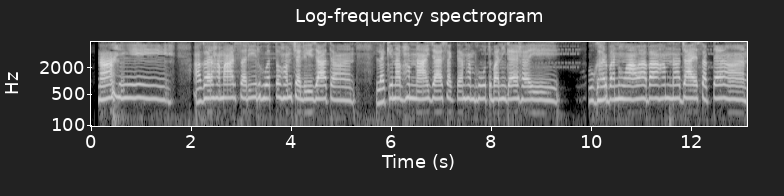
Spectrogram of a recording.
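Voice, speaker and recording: In a cartoonish character voice, a female-sounding speaker talks at a very slow pace with an extremely high pitch for a woman. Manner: insistent, repetitive.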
